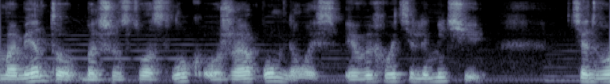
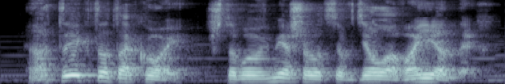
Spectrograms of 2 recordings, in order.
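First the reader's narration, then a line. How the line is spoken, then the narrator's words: Sharp snapping retort. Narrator (Russian): огрызнулся сержант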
